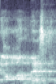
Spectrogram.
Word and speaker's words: honest: Here, third is that when H is silent. I gave you an example: an honorable man, an honest man.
